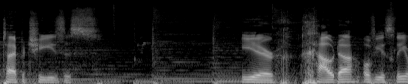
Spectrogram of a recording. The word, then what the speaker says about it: Gouda: My favorite type of cheese is either Gouda, obviously, right? That's the pronunciation.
